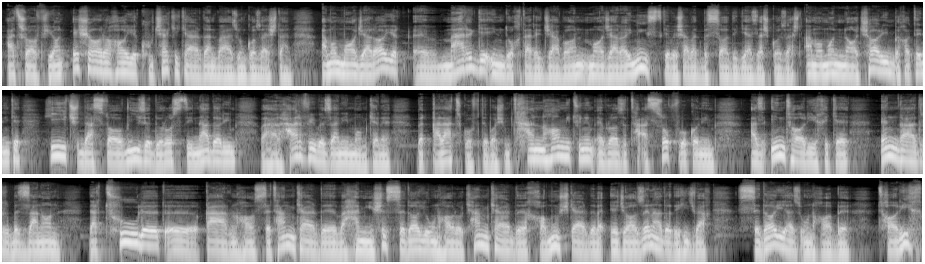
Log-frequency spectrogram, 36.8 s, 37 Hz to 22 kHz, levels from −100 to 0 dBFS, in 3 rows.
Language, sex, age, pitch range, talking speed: Persian, male, 50-69, 85-105 Hz, 125 wpm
